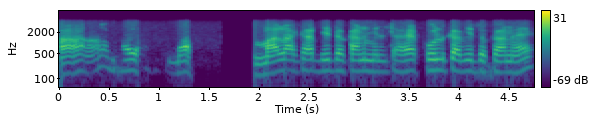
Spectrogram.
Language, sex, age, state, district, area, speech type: Hindi, male, 60+, Bihar, Madhepura, rural, conversation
